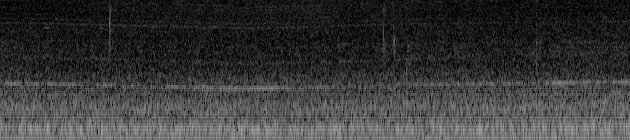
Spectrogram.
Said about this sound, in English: So our engines are still surging back and forth, which is nice and annoying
